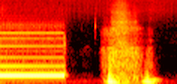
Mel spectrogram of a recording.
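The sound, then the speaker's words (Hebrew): A steady telephone tone on a call holds for nearly a second and then cuts off abruptly, followed after a short silence by a couple of brief muffled sounds. “רגע, זה מחייג?”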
